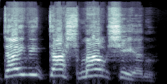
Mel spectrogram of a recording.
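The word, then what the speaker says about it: David Dastmalchian: Oh, David Dash Mountian. David Dash Mountian. That is his correct name. That's how you pronounce his name, right?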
